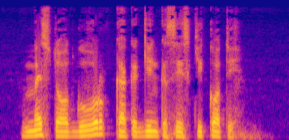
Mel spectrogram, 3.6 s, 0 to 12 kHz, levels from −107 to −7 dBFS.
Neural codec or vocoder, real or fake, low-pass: none; real; 9.9 kHz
